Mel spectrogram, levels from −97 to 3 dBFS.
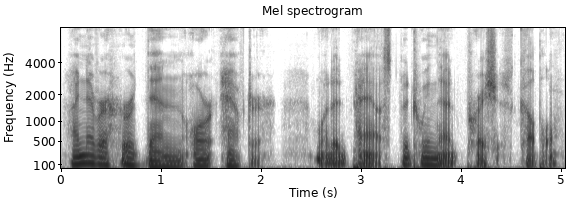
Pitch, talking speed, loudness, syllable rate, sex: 95 Hz, 155 wpm, -20 LUFS, 4.4 syllables/s, male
